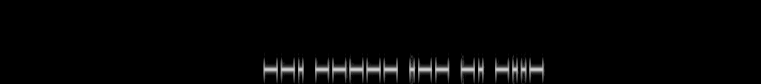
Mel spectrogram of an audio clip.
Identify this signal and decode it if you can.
Morse code, heard as a keyed tone, about 27 wpm, 700 Hz. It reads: G0WNX
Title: DXCC-100 Call Signs - 5 Characters - Repeated 3x - 28wpm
